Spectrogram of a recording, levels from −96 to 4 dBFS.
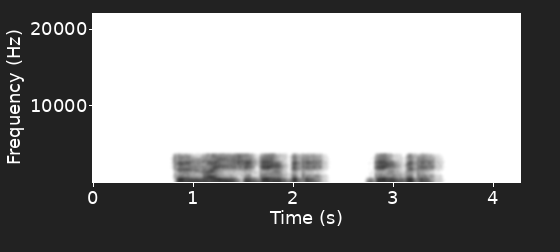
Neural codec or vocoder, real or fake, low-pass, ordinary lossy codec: vocoder, 44.1 kHz, 128 mel bands, Pupu-Vocoder; fake; 3.6 kHz; AAC, 24 kbps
